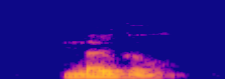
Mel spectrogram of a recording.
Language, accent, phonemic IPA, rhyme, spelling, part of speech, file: English, Southern England, /ˈməʊɡəl/, -əʊɡəl, mogul, noun / verb, LL-Q1860 (eng)-mogul.wav
- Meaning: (noun) 1. A rich or powerful person; a magnate, nabob 2. A hump or bump on a skiing piste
